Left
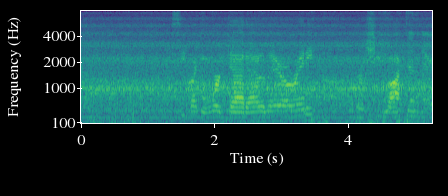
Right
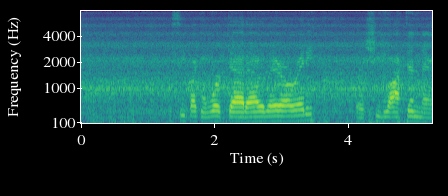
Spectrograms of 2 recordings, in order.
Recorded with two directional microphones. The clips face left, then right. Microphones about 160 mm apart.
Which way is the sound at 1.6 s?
50° right (ahead or behind).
